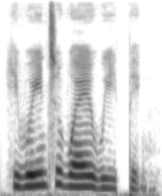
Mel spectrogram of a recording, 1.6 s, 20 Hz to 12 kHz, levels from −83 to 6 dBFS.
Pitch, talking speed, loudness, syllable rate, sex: 180 Hz, 150 wpm, -15 LUFS, 4.0 syllables/s, female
